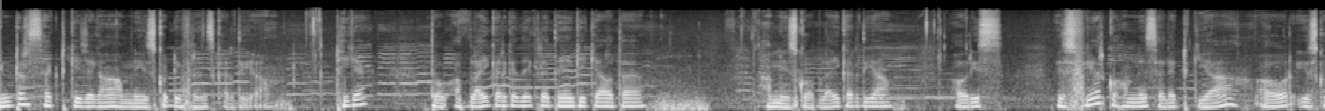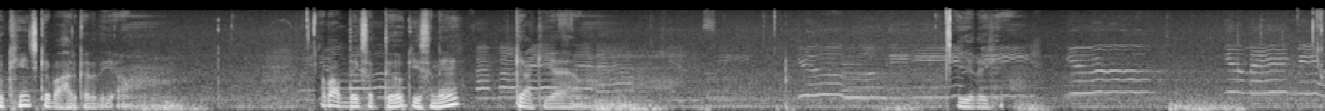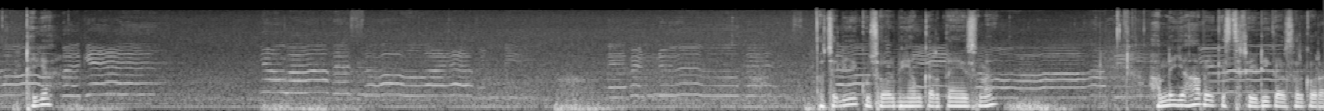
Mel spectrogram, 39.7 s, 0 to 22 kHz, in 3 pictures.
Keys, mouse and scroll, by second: 4.1 click, 8.7 right click, 10.2 click, 14.3 middle click, 18.5 click, 21.3-22.6 scroll up 2, 22.6 middle click, 31.9-33.3 scroll down 4, 33.3-34.2 scroll down 2, 34.2 middle click, 36.4 click, 39.2 click.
